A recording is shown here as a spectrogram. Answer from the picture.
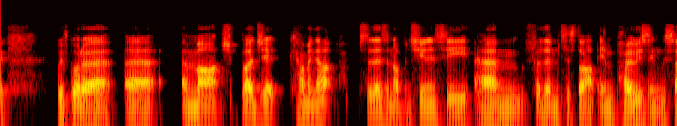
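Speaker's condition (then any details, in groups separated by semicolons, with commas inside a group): No condition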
